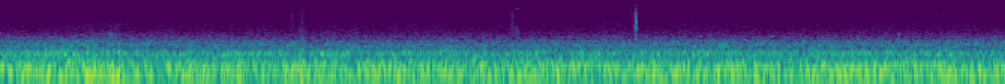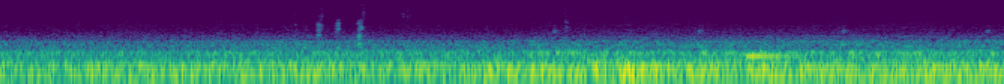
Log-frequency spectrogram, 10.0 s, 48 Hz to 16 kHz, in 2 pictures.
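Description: Steady road and tyre noise inside a Tesla electric car's cabin cruising on the highway at about 70 mph, with no engine sound. A few faint clicks come through.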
